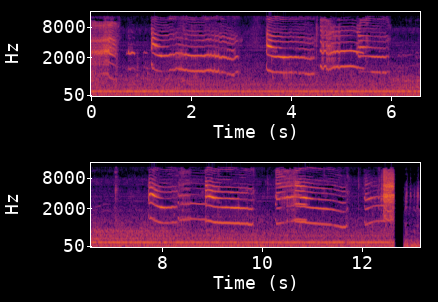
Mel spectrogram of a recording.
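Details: Kitten giving a series of about eight drawn-out meows, each harmonic-rich and gently falling or wavering in pitch, separated by short pauses, over a steady low hum indoors.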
